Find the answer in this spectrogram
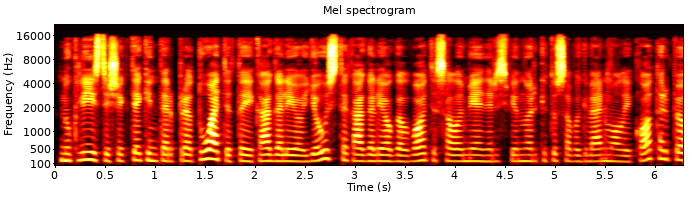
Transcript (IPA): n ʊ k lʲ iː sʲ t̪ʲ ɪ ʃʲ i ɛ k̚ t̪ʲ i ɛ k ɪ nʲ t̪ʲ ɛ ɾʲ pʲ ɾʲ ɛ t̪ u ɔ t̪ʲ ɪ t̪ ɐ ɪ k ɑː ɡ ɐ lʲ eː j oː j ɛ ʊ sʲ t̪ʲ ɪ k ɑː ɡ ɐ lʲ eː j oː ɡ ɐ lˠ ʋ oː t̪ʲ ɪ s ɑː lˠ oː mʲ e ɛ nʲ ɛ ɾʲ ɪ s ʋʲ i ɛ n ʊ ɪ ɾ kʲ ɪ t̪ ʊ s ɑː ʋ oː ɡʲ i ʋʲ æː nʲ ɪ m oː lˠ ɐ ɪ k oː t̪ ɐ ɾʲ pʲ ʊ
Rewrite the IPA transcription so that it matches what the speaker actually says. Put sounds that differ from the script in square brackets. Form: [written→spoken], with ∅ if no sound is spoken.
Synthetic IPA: n ʊ k lʲ iː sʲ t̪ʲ ɪ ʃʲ i ɛ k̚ t̪ʲ i ɛ k ɪ nʲ t̪ʲ ɛ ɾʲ pʲ ɾʲ ɛ t̪ u ɔ t̪ʲ ɪ t̪ ɐ ɪ k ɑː ɡ ɐ lʲ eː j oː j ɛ ʊ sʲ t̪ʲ ɪ k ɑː ɡ ɐ lʲ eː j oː ɡ ɐ lˠ ʋ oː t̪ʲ ɪ s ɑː lˠ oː mʲ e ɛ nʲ ɛ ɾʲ ɪ s ʋʲ i ɛ n ʊ ɪ ɾ kʲ ɪ t̪ ʊ s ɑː ʋ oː ɡʲ i ʋʲ æː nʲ ɪ m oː lˠ ɐ ɪ k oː t̪ ɐ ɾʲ pʲ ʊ

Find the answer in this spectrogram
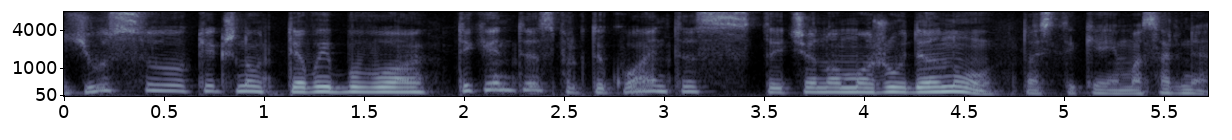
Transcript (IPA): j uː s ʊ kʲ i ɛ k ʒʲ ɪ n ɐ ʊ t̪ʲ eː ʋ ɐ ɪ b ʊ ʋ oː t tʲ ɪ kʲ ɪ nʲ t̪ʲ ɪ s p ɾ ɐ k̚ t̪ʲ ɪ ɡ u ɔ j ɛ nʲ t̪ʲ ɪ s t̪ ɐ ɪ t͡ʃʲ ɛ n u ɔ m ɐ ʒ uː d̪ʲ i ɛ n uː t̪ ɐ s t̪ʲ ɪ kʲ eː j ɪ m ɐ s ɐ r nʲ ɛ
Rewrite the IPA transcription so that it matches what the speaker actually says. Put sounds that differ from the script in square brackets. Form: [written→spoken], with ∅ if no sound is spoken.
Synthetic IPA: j uː s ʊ kʲ i ɛ k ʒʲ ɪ n ɐ ʊ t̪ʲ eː ʋ ɐ ɪ b ʊ ʋ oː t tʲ ɪ kʲ ɪ nʲ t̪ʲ ɪ s p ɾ ɐ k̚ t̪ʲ ɪ [ɡ→k] u ɔ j ɛ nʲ t̪ʲ ɪ s t̪ ɐ ɪ t͡ʃʲ ɛ n u ɔ m ɐ ʒ uː d̪ʲ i ɛ n uː t̪ ɐ s t̪ʲ ɪ kʲ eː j ɪ m ɐ s ɐ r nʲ ɛ

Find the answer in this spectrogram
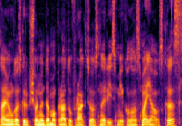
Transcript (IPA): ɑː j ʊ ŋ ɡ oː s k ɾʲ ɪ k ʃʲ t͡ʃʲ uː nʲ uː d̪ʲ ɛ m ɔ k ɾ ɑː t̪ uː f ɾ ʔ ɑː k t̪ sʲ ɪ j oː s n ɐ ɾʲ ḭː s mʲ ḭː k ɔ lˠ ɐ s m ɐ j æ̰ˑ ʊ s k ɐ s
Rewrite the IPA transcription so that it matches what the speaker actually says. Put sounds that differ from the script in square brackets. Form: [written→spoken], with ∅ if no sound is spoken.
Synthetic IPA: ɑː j ʊ ŋ ɡ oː s k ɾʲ ɪ k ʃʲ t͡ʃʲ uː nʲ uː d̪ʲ ɛ m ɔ k ɾ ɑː t̪ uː f ɾ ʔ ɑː k t̪ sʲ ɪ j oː s n ɐ ɾʲ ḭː s mʲ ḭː k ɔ lˠ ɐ s m ɐ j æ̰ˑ ʊ s k ɐ s

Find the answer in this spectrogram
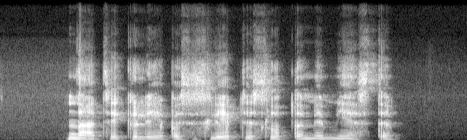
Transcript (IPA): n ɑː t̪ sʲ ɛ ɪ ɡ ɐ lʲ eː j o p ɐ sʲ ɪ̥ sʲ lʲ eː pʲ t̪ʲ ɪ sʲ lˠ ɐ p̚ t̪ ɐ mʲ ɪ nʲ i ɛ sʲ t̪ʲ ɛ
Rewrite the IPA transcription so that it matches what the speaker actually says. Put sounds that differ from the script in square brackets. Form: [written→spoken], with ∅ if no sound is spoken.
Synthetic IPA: n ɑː t̪ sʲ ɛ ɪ ɡ ɐ lʲ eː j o p ɐ sʲ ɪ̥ sʲ lʲ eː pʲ t̪ʲ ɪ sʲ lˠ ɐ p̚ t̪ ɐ mʲ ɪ [nʲ→mʲ] i ɛ sʲ t̪ʲ ɛ

